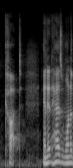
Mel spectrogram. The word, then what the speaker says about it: khat: This is khat, pronounced kot, and it has one of the most fascinating legal stories of any plant in the world.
